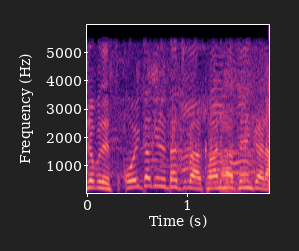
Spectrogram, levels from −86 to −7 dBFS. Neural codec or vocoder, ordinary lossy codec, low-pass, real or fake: none; none; 5.4 kHz; real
